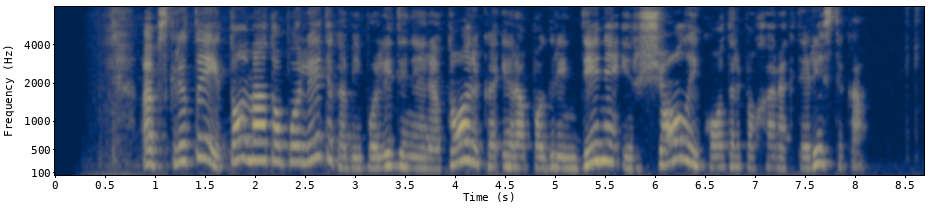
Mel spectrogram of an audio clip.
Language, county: Lithuanian, Vilnius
